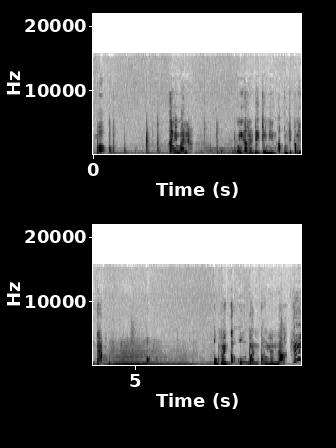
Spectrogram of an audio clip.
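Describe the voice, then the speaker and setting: A woman's voice: very high-pitched, animated, a little slow, pauses often. A woman acting in a radio drama as a scheming, gleeful spy who mutters and exclaims to herself in a melodramatic way. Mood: agitated, spying. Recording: studio radio drama over music.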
